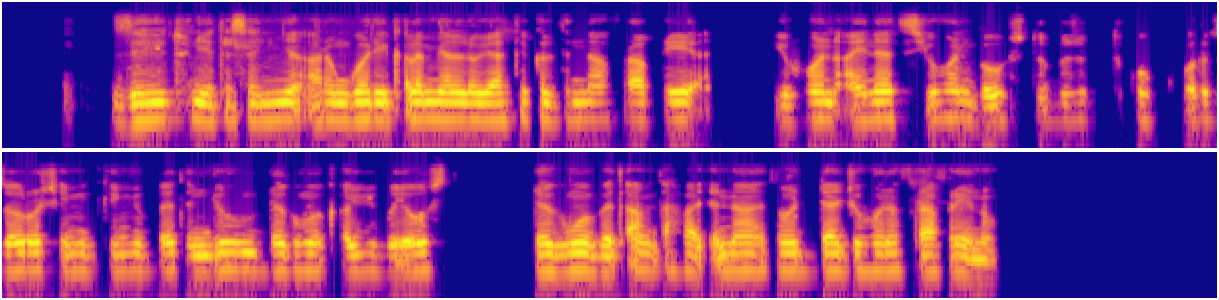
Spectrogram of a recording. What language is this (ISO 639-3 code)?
amh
